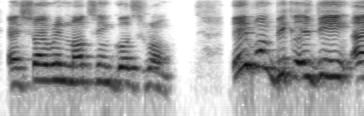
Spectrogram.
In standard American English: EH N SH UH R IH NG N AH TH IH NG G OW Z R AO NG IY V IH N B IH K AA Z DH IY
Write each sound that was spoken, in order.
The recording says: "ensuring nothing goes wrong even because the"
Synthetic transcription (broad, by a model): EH N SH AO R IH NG N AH T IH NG G OW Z R AO NG IY V IH N B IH K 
